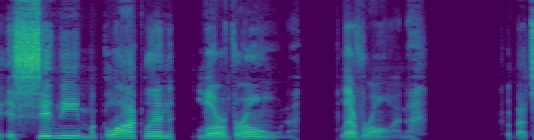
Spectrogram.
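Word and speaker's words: Levrone: her name her name is Sydney mclocklin Levon Levon that's how you pronounce it but uh she did a fantastic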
